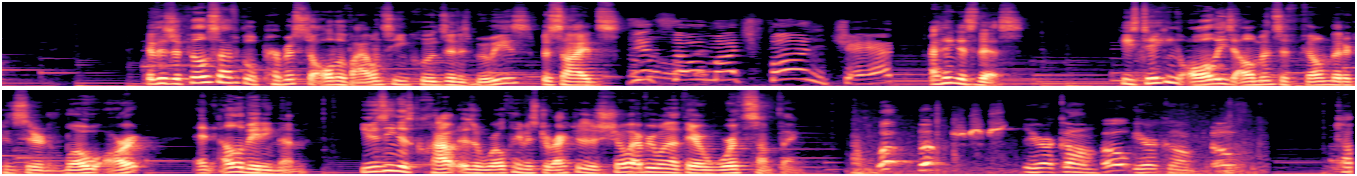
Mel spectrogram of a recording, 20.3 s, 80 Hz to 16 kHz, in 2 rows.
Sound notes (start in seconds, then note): 17.0 whistles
